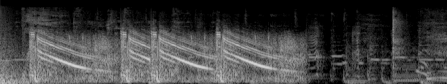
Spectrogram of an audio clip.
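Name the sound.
gunshot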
